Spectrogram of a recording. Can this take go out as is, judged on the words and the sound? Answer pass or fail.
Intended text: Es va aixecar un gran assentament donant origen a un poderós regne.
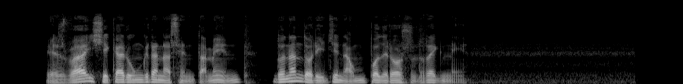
pass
